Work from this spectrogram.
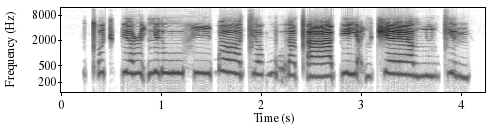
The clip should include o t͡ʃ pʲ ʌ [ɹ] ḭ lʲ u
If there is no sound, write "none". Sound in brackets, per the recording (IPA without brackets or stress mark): ɹ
